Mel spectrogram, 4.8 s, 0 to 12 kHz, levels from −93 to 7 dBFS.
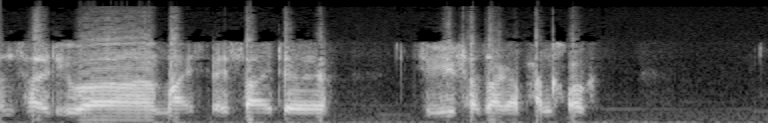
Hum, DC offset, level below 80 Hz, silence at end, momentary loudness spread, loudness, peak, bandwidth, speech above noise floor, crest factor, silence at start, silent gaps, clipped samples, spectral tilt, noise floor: none; under 0.1%; -48 dBFS; 1.1 s; 8 LU; -11 LUFS; 0 dBFS; 10 kHz; 39 dB; 12 dB; 0 s; none; 0.3%; -3.5 dB/octave; -50 dBFS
